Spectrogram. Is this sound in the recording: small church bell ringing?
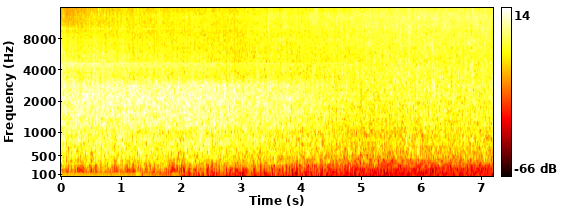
no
